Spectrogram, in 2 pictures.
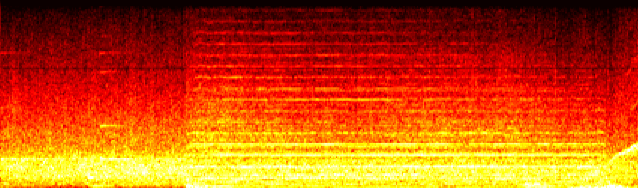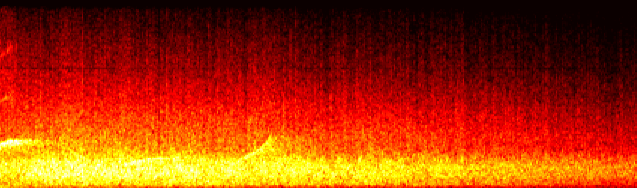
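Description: Audience applauding as a band with brass holds the final chord of a song. The chord cuts off about four seconds in, while the applause carries on and slowly fades.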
